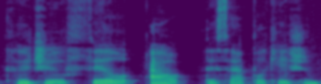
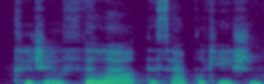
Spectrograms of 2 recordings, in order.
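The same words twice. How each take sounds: First: Each word is said separately with small breaks. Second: The words run together without breaks. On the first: The speaker calls it wrong. "they don't say" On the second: The speaker calls it right. "people um, will say"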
